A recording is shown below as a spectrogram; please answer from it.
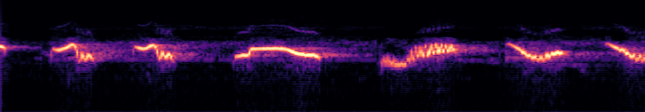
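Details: Pale-breasted thrush singing: a series of clear, mellow whistled phrases, each slurring up and down, about six in three seconds with short gaps between them.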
